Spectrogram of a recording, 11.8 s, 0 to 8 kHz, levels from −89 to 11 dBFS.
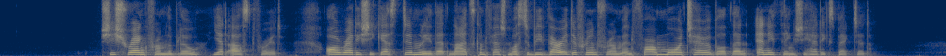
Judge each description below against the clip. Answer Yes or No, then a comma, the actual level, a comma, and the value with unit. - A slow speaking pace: No, average, 155 wpm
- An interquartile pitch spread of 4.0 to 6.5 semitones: No, average, 2.7 semitones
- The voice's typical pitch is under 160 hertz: No, high, 230 Hz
